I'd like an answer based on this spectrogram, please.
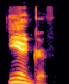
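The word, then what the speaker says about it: Ioan Gruffudd: He's Welsh and his name is pronounced Ian Griffith. Thank you. Man, that is not how it looks.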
